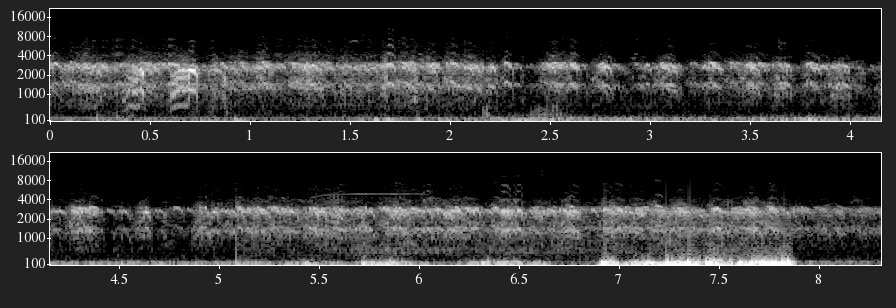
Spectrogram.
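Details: Nesting Southern carmine bee-eaters crowding a river bank in South Luangwa National Park, Zambia: constant overlapping scratchy calls from many birds, broken near the end by loud low thumps and rumbling.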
